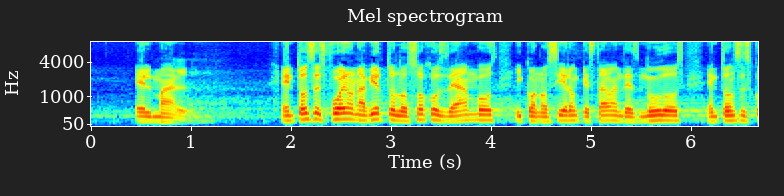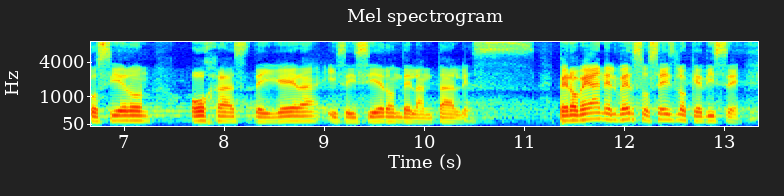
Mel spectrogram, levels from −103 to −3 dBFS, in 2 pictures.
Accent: Mexican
